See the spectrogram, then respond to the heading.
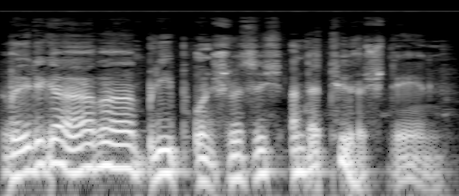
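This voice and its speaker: A man's voice: mid-range voice, huge pitch swings, moderate pace, gravelly, a little mellow, breathy edge, no echo, muffled recording. A man narrating a scripted children's story as the storyteller of an audio drama.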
